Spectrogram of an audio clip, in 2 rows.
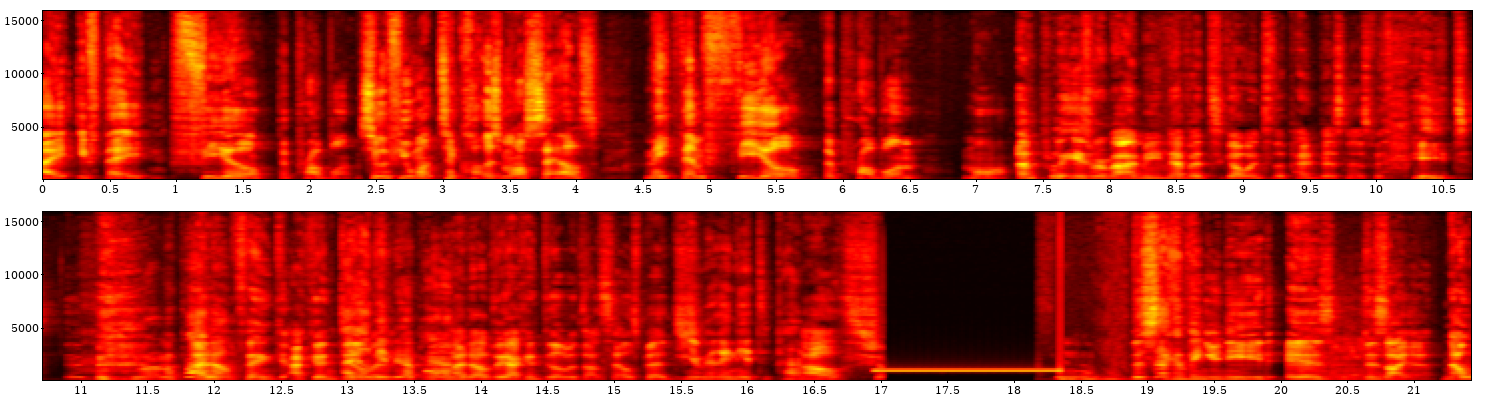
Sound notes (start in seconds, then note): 10.9 laughs; 17.0 beep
